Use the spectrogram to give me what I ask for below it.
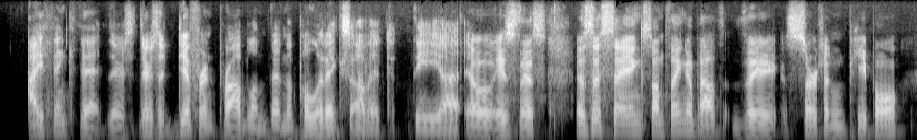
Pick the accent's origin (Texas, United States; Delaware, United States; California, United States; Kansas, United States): Kansas, United States; because I'm from Kansas and it's 20 years behind.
